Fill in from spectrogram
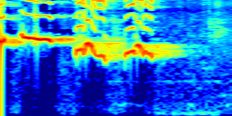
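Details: Lure song of the orange-headed thrush for prompting a silent or stressed bird: a sustained high whistle followed by two warbling, slurred phrases that fade out.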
